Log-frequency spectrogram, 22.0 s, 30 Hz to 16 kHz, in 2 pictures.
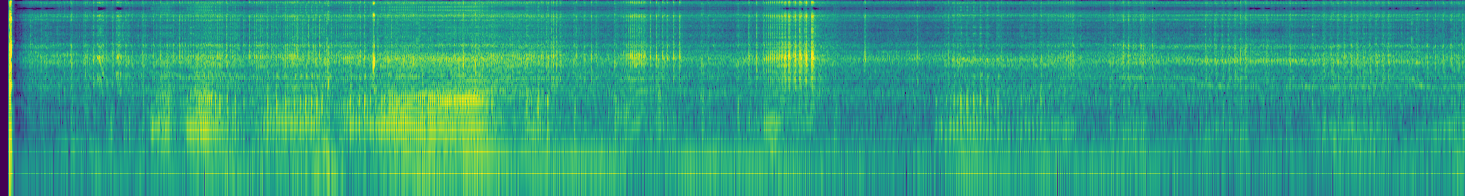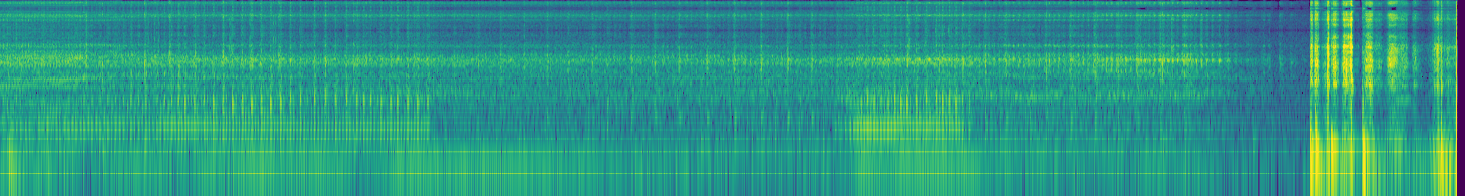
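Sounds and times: dirt bike engines revving: 0:00.2 - 0:20.7
loud clatter: 0:20.8 - 0:21.9.

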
